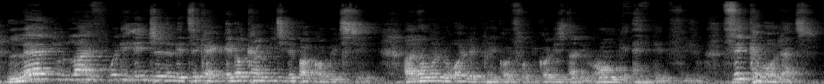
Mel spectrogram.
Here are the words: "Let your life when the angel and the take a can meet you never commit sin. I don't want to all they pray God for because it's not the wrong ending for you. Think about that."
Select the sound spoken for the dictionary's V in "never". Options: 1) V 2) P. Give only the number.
2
